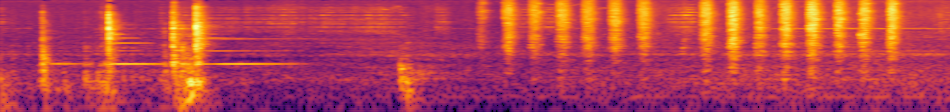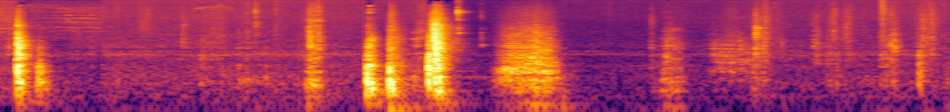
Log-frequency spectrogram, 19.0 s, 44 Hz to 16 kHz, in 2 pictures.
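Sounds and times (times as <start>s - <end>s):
aerosol spray hissing bursts: 4.8s - 9.0s.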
